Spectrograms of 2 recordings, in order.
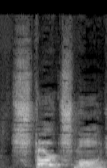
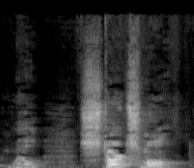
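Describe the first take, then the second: First: Said in the usual way. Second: "start small" drawn out slowly, each word weighted; slow emphatic start small. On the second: Shown as a demonstration. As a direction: stretch out "start small" to drive it home.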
